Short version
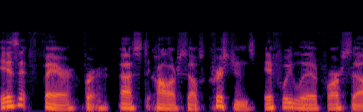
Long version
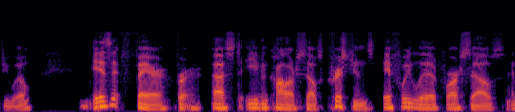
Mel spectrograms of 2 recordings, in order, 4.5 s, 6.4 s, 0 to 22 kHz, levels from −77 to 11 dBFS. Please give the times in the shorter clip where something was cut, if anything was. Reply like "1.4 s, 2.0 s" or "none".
1.9 s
